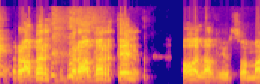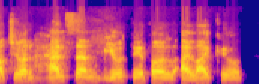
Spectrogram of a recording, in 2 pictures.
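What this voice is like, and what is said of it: Thick Middle Eastern accent. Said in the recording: “This accent is not what you hear when I was 18. Very much like this.”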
